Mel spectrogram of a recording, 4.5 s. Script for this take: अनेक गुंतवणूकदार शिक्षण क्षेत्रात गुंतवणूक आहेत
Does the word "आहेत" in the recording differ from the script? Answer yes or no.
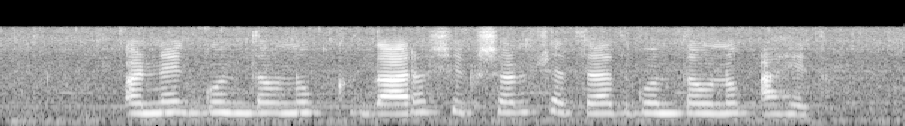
no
